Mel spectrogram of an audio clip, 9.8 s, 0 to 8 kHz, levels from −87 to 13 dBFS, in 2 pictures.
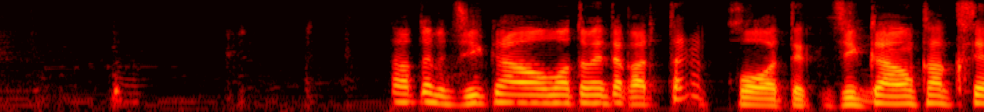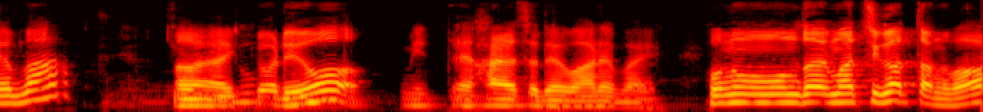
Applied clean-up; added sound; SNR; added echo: neural mask model DeepFilterNet 3.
